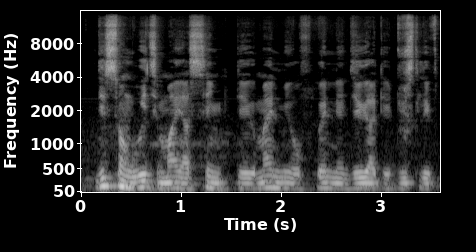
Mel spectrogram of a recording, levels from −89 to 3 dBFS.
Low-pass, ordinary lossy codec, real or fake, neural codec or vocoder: 14.4 kHz; none; real; none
